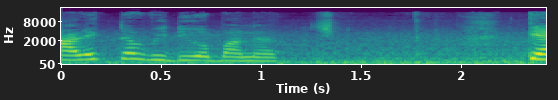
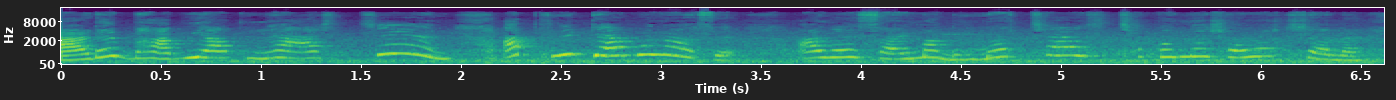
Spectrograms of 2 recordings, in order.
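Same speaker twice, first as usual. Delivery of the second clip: higher, syrupy welcoming voice; sweet welcoming mom; 6 semitones higher than usual. Acted. Mom greeting her sister-in-law, sweet and high. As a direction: gush over the visiting sister-in-law.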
